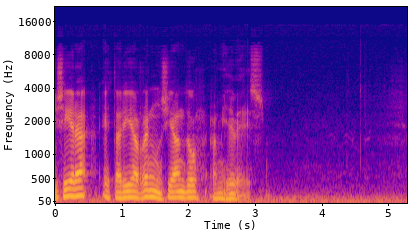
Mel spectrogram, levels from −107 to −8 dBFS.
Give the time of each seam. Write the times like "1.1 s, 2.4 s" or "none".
none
